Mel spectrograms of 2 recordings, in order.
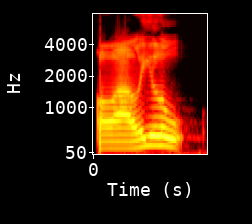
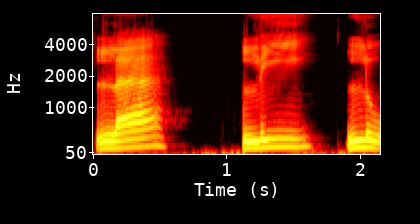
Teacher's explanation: Maka jangan sampai dibaca la lilu, tapi la li lu bunyinya beda antara la lilu ujung lidah doang dengan makhraj huruf lam. La li lu gitu.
